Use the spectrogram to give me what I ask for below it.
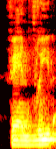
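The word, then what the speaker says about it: VanVleet: And I think I've been pronouncing it Van Vliet. So if I've been wrong, Van Vliet, I confirmed and learned that during Game 6.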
